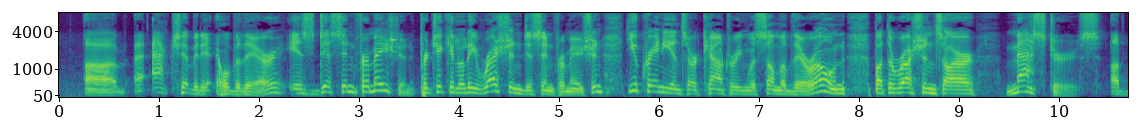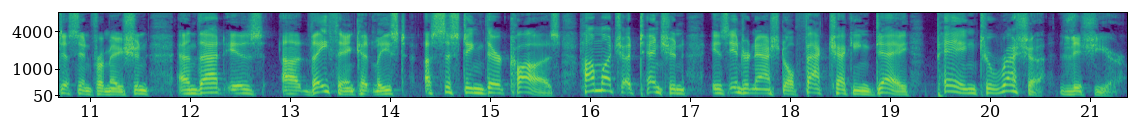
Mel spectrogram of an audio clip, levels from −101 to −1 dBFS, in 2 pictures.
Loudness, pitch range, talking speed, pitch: -17 LUFS, 115-170 Hz, 140 wpm, 145 Hz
